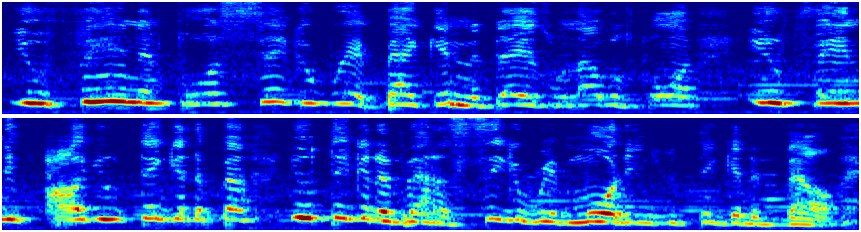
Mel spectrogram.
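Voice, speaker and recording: A man in his late thirties, a former prisoner, telling his story in casual, animated talk, full of slang and repeating lines for emphasis. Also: very high-pitched, normal speed, few pauses, soft background music. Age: late 30s.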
